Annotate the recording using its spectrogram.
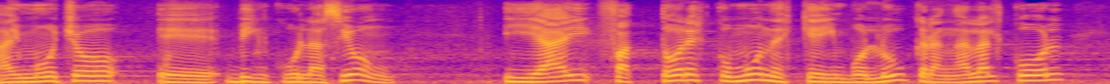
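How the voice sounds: A man talks slowly with lively intonation. His pitch sits fairly high.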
